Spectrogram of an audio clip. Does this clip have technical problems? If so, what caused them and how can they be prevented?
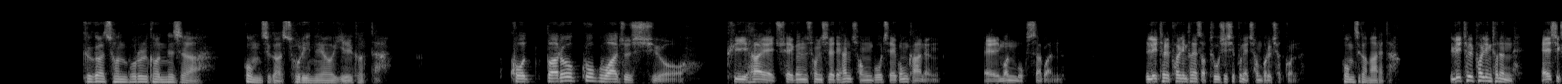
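Yes. The Speex codec runs throughout, making the speech noisy and hoarse. A spectrogram shows only a shaped, noise-like fill above 8 kHz, and the roughness fits a mid-range Speex bitrate near 17 kbps. To prevent it, record or transmit with a modern codec such as Opus at a higher bitrate.

From 7.69 s to the end, a time-stretched section plays about 1.63 times faster at unchanged pitch, sounding rushed. Software fitting the audio to a length likely dropped short pieces. On a waveform, syllables crowd together, while spectrogram harmonics keep their spacing. To prevent it, avoid automatic length-fitting, or trim pauses instead of speeding up the speech.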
